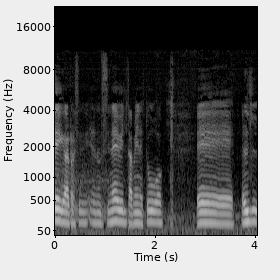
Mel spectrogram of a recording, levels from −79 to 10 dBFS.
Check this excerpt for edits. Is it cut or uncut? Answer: uncut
